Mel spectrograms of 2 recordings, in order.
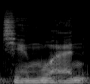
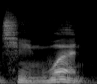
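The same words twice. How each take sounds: First: The second syllable is not in the falling tone. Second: The second syllable is in the falling tone. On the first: Asking for a kiss. The speaker calls it wrong. "it means could I kiss you?" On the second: Politely asking a question. The speaker calls it right. "remember the fourth tone"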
